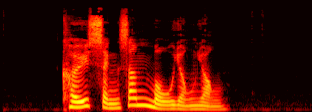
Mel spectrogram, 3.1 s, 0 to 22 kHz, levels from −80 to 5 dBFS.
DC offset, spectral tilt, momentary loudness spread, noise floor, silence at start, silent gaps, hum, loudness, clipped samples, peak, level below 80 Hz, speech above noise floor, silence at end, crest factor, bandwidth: under 0.1%; -4 dB/octave; 12 LU; -69 dBFS; 0.65 s; none; none; -20 LUFS; under 0.1%; -6 dBFS; -66 dBFS; 48 dB; 0.85 s; 18 dB; 16.5 kHz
